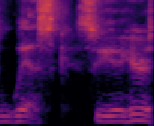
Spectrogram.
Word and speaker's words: WISC: And then you submit online at and Muhammad, we pronounce Wisconsin as WISC.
